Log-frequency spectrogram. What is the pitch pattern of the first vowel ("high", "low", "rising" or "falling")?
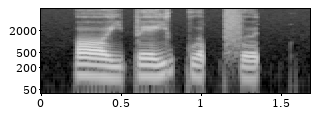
low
